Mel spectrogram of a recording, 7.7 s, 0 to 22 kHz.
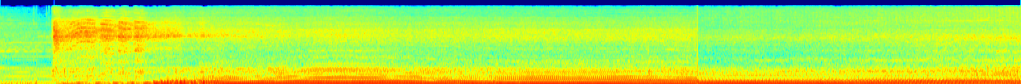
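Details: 1988 Mazda RX-7 FC3S rotary, warmed up after coolant burping, after exhaust leak repair: fires, flares briefly, then settles into a steady, even idle with no leak puffing.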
